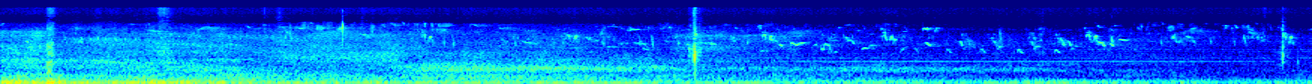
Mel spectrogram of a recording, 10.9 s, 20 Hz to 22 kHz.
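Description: SEAT Ateca's 1.5 TSI turbocharged four-cylinder petrol engine idling with the bonnet open: a steady low hum that fades gradually. Birds chirp in the background from a few seconds in.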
